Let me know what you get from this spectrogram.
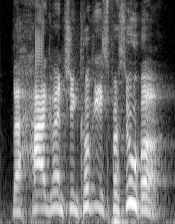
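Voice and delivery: rally the charge loudly; mock battle cry. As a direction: narrator urging John after the cookies, loud. Mock command to chase.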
